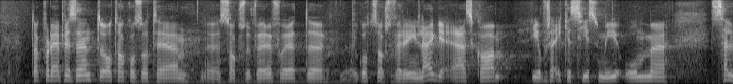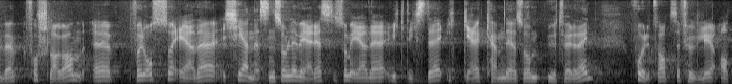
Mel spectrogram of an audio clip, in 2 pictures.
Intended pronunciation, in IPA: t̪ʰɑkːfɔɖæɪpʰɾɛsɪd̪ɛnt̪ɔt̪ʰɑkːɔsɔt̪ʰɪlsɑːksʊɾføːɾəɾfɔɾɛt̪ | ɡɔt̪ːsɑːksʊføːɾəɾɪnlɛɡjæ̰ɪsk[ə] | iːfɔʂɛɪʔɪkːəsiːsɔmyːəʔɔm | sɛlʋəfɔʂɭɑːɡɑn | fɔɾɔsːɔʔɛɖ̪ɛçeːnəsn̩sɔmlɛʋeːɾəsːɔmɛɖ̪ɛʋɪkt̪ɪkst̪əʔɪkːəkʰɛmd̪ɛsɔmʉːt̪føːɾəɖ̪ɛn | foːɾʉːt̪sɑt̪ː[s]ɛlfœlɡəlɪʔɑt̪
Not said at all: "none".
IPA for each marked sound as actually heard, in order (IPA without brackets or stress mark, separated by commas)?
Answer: ɑ, s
